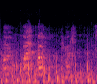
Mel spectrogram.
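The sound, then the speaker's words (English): A horse with a rider trots in, hooves clopping in a quick, steady rhythm, fairly loud, with a busy background murmur beneath the beats. “Hey, somebody's riding in.”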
